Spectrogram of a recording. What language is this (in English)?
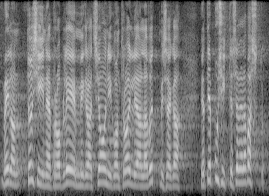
Estonian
